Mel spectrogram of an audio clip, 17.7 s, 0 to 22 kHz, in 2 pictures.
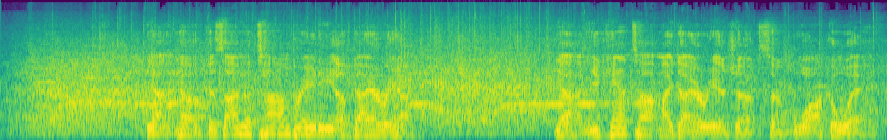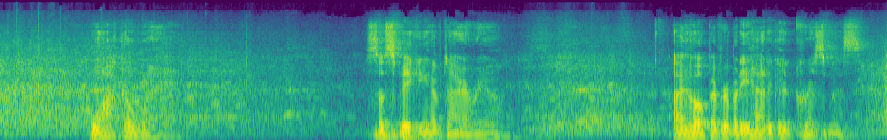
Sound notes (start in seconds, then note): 0.2 audience laughing; 5.0 audience cheering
